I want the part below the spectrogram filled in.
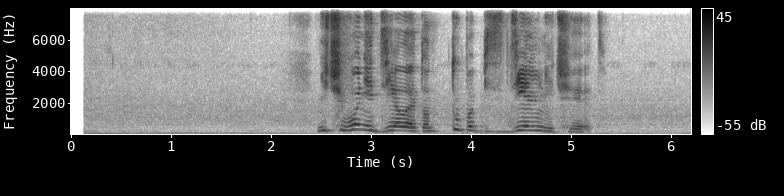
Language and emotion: Russian, angry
